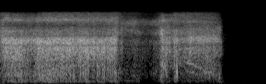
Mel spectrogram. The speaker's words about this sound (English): let's hear your vacuum noise. There was a vacuum next to me and I was just going to turn it on and put it into the mic. That, you know, that would have been cheating.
